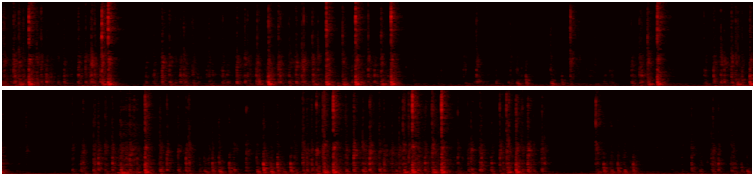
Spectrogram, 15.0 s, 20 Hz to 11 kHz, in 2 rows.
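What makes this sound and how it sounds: A compact gray plastic AJAZZ 308i wireless Bluetooth keyboard with round keycaps and a hollow shell, resting on a bed, is typed on rapidly with fingertips. Dense bursts of short, hollow plastic clicks and taps run throughout, with a few brief lulls, over a steady low hum.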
